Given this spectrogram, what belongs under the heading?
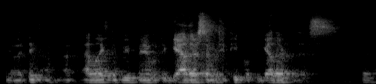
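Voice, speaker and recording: A man's voice: low voice, completely flat delivery, very fast, fairly bright tone. A man moderating a casual live question session, talking in a hesitant, rambling, conversational way over a video call. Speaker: host and moderator. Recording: roomy, echoing video-call audio.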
